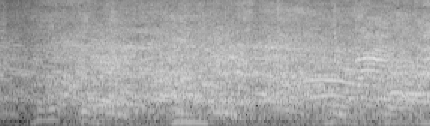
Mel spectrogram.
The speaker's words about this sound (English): Rocky pummels Tommy in the stomach again and again. Until he finally floors him with an uppercut. The crowd go wild, and Adrian and Robert hold him up.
